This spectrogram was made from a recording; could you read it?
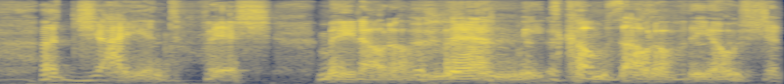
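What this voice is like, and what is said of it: Usual voice. Nothing is said of it.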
